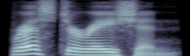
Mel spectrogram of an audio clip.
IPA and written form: r.ɛstɚˈeɪʃən (restoration)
